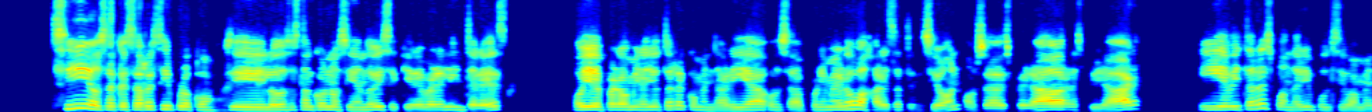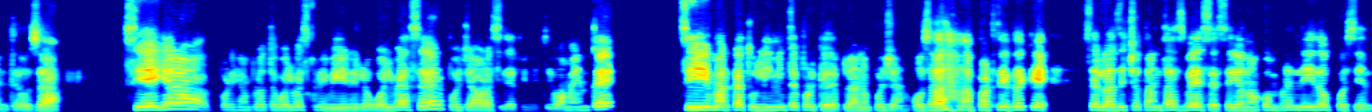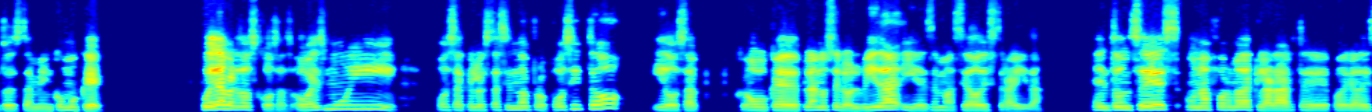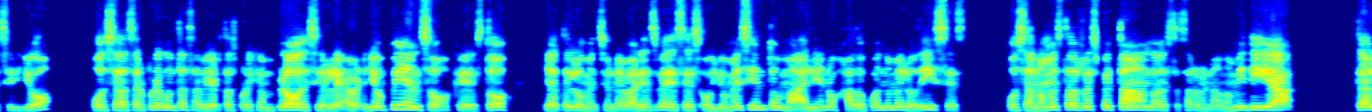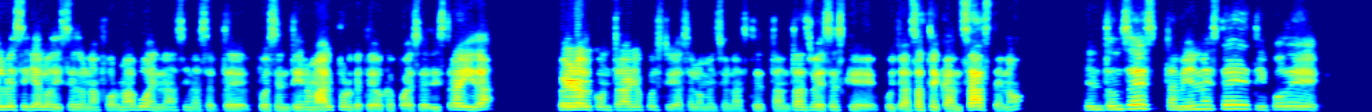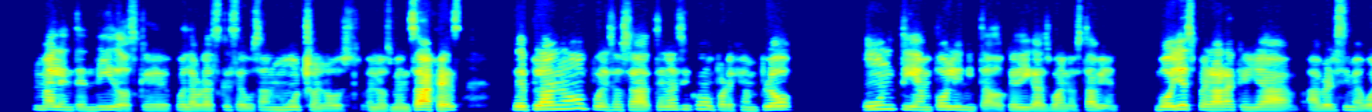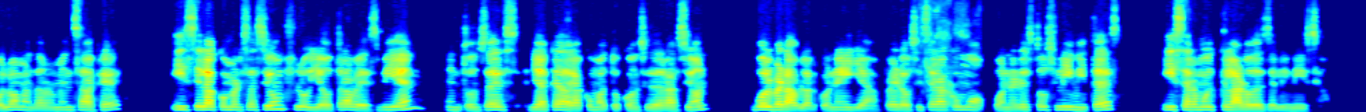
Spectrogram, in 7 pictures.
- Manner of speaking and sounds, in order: other background noise; laughing while speaking: "o sea"; tapping
- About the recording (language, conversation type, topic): Spanish, advice, ¿Puedes contarme sobre un malentendido por mensajes de texto que se salió de control?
